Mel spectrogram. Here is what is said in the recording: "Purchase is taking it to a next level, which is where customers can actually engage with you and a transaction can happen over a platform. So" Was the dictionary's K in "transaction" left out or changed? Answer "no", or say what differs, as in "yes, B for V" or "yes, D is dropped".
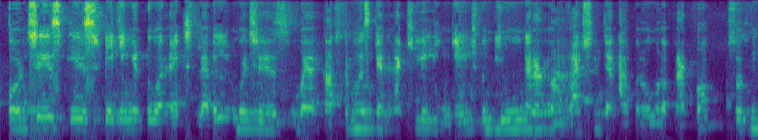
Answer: no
